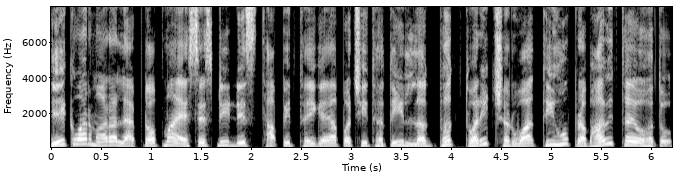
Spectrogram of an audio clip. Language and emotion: Gujarati, surprised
